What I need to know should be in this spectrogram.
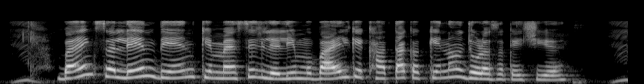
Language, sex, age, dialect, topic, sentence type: Maithili, female, 25-30, Angika, banking, question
